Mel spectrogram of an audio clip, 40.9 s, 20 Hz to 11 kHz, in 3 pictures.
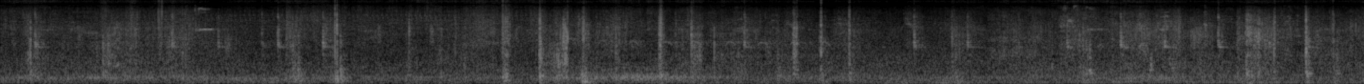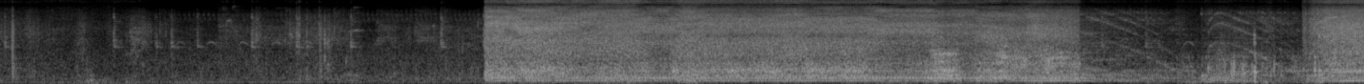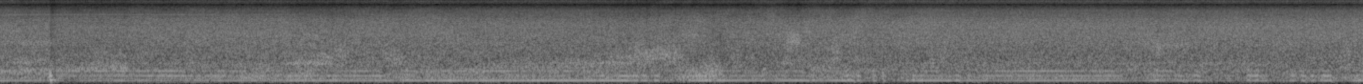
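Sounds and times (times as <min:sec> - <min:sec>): pressure washer spraying: 0:18.5 - 0:25.9, 0:26.5 - 0:40.9.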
